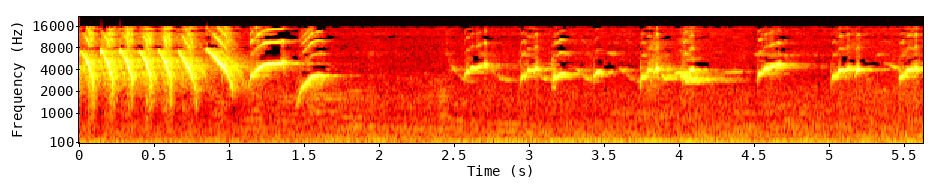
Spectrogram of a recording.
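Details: Canary song meant as a lure for juvenile canaries learning to sing: an opening rapid trill and a few sweeping notes, then after a pause softer, scattered short chirps.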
